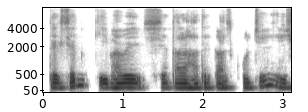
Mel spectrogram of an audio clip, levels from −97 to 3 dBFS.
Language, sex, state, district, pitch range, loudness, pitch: Bengali, male, West Bengal, Dakshin Dinajpur, 110-115 Hz, -23 LUFS, 110 Hz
